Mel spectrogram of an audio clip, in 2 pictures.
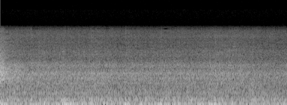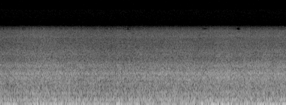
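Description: A car drives steadily along a highway, with a low rumble of tyres on the road.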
